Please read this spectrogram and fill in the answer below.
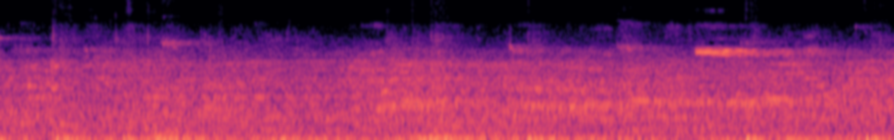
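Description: Echoing sports-hall din during a volleyball tournament: volleyballs thudding as they are hit and bounced on the courts, over a continuous murmur of many voices. A brief high tone sounds near the end.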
